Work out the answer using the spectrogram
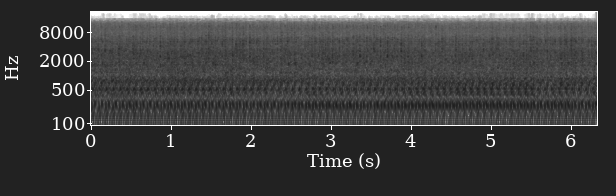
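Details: Cadillac 390 V8 started after 8 years sitting, still cold and untuned: even, smooth burble holding a slightly fast steady idle, no misses. Water pump leaking, accelerator pump boot chewed. Slightly high cold idle.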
